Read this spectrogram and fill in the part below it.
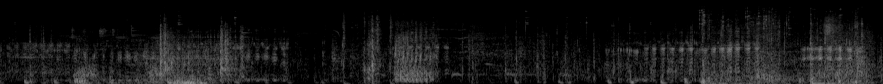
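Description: Several sheep bleat at intervals in the video game Red Dead Redemption 2, over a busy background of hoof clops and shuffling, with an occasional voice in the mix.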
